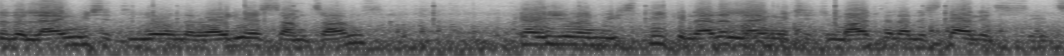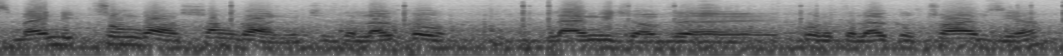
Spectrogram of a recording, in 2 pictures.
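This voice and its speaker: A man with an Afrikaans South African accent talks at a very fast pace and a fairly high pitch. The room echoes audibly, and background noise is noticeable. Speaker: safari guide. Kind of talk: live commentary. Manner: casual, halting.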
